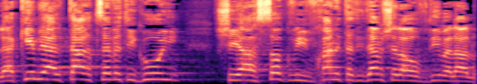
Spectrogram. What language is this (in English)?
Hebrew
